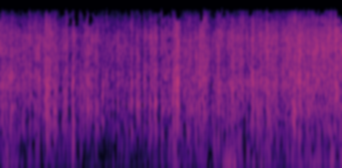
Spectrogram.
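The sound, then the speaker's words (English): Wind-driven rain beats on an umbrella on open moorland: a dense, steady hiss of drops with scattered sharper taps, continuous and fairly loud throughout, with no voices. “I've also got my umbrella up, which I'm doing my best to point into the prevailing wind, which is lashing the rain across the moorland towards my face.”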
